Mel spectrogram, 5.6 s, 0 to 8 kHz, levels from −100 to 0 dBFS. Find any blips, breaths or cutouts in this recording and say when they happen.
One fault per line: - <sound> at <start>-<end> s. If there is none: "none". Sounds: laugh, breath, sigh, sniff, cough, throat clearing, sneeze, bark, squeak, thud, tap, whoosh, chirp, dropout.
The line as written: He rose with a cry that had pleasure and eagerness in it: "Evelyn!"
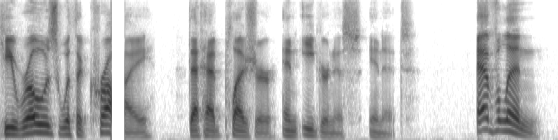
- dropout at 1.1-1.2 s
